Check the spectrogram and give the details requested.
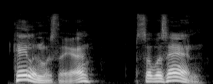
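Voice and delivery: plain reading voice

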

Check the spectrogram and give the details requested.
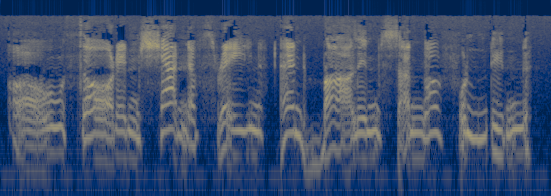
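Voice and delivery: very high-pitched, croaky, aged raven voice. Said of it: "he croaked".

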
